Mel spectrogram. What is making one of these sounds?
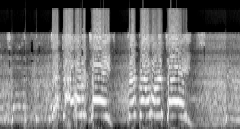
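A young man sings out loudly and excitedly, close by.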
